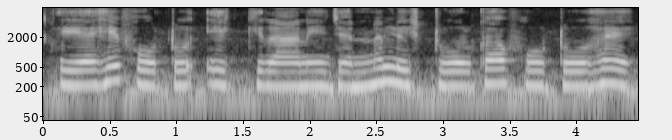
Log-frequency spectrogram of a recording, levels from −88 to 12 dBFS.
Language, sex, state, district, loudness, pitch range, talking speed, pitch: Hindi, female, Uttar Pradesh, Lalitpur, -12 LUFS, 205-225 Hz, 120 wpm, 210 Hz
